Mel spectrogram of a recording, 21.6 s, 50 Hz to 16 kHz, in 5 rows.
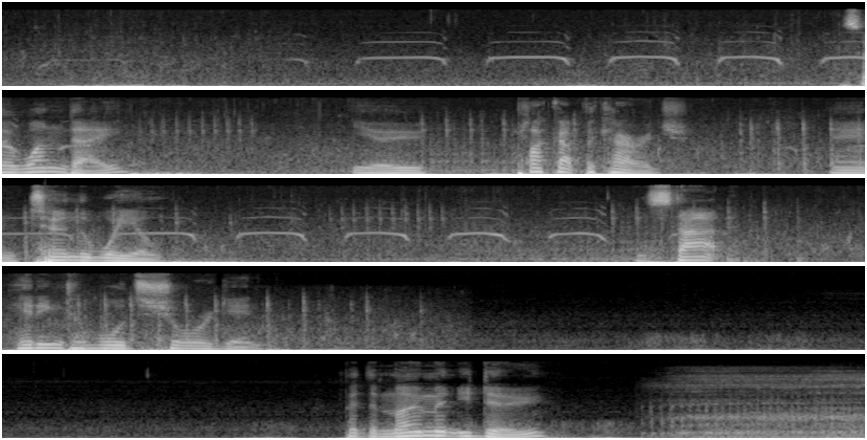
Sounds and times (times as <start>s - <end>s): Outside, rural or natural: 0.0s - 21.5s
Speech: 4.2s - 5.0s, 6.1s - 7.8s, 8.5s - 9.5s, 11.8s - 12.3s, 13.0s - 14.3s, 19.0s - 20.0s.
